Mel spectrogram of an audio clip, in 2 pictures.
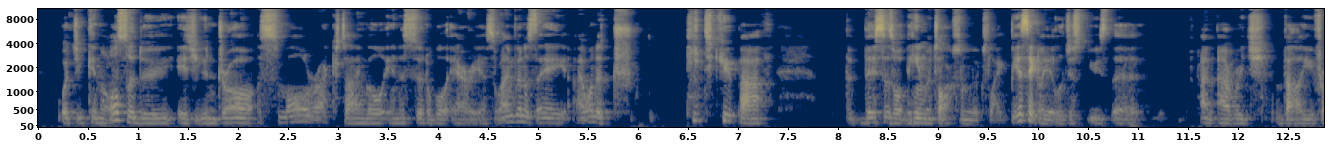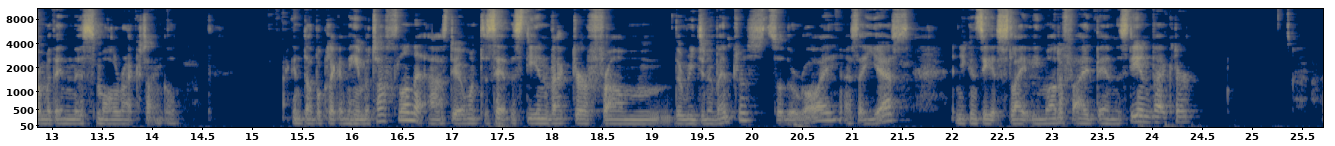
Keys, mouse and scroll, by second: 0.2 click, 0.2 scroll up 1, 1.8 click, 3.2-4.2 drag, 4.5-5.7 drag, 15.0 click, 15.2 click, 15.3-15.7 scroll up 1, 23.2 click, 24.1 2, 24.8 3, 25.4-25.7 scroll down 2.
